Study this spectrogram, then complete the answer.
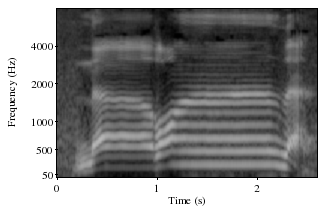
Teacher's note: Fathatain ini bertemu dengan huruf dzal, maka dibaca ikhfa haqiqi. Naran dza dibaca samar seakan-akan kita sudah mau masuk kepada huruf dzal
